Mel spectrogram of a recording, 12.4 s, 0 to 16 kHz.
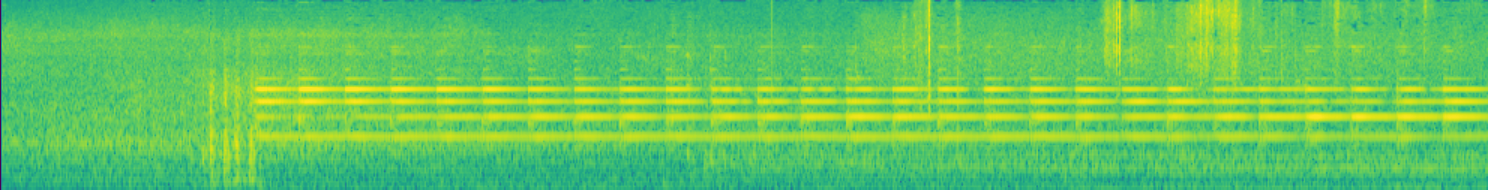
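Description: Locomotive bell on an approaching GE B23-7 ringing steadily at about three strokes a second, starting about two seconds in. A fainter low drone from the locomotives builds toward the end.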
